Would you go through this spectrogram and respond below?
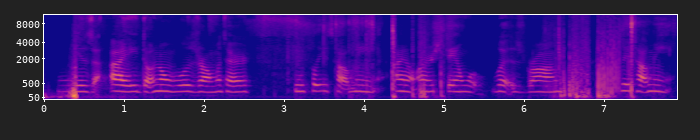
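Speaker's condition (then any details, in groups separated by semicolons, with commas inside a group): Cerebral palsy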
